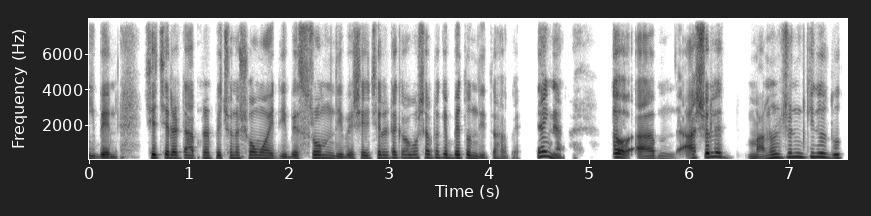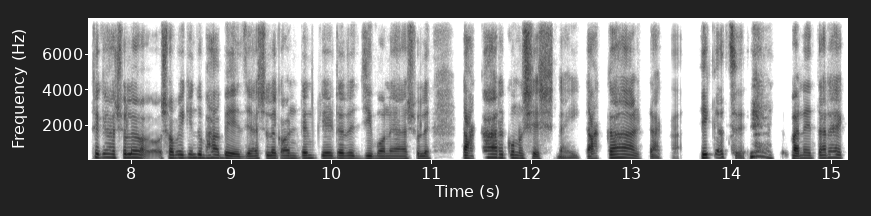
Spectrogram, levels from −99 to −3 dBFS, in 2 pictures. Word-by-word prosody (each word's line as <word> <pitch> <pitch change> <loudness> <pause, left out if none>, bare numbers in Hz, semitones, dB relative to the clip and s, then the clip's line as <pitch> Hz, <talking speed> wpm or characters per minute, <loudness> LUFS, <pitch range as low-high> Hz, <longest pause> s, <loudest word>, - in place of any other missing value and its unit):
নিবেন। 120 -3 +2 0.4
সেই 175 - +6
ছেলেটা 165 -2 +2
আপনার 155 0 -3
পেছনে 160 +1 -2
সময় 160 -3 +2
দিবে, 120 -1 -2
শ্রম 170 -1 +2
দিবে। 120 -2 -2
সেই 155 - -2
ছেলেটাকে 170 0 -2
অবশ্যই 180 +2 -2
আপনাকে 185 0 -1
বেতন 175 -2 +3
দিতে 105 - -7
হবে। - - -13 0.2
তাই - - +3
না? - - -2 0.5
তো - - +9 0.3
আম 140 0 -1 0.3
আসলে 220 +5 +5 0.4
মানুষজন 190 - 0
কিন্তু 220 -1 +2
দূর 180 0 0
থেকে 200 0 +1
আসলে 195 +1 +3 0.3
সবাই 175 0 +2
কিন্তু 180 0 0
ভাবে 165 -4 +2
যে - - +1
আসলে 155 +2 +1
কনটেন্ট 150 +1 0
ক্রিয়েটর 150 0 +1
এর 140 - -8
জীবনে 140 -1 0
আসলে 135 0 -1 0.4
টাকার 190 +5 +3
কোনো 165 -4 +1
শেষ 120 - +1 0.2
নেই, 95 - -6 0.2
টাকা 175 +6 +2
আর 160 - 0
টাকা। 105 - -8 0.2
ঠিক 180 0 +5
আছে? - - -2 0.5
মানে 145 +2 +6
তারা 165 +2 +1
160 Hz, 185 wpm, -24 LUFS, 140-180 Hz, 0.5 s, তো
